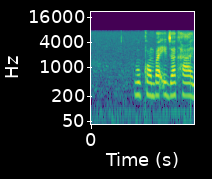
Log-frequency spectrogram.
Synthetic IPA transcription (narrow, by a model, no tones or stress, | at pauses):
βuǃɔmbaʔib͡ʐakʰaːlɛ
